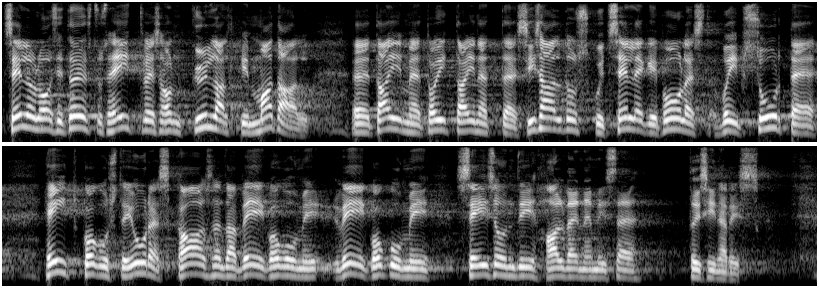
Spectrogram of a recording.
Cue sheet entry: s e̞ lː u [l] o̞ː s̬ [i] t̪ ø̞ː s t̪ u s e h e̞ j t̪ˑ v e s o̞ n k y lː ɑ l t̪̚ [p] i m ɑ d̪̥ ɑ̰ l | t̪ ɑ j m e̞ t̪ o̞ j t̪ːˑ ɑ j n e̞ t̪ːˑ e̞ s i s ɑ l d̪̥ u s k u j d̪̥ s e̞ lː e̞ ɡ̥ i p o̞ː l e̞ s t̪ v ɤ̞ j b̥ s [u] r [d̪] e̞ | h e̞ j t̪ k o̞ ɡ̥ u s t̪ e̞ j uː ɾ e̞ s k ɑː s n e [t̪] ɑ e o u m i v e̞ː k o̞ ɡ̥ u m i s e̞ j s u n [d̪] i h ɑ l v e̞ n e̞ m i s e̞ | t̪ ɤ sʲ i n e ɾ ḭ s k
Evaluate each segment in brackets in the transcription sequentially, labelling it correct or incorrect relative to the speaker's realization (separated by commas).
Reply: correct, correct, incorrect, incorrect, incorrect, incorrect, correct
